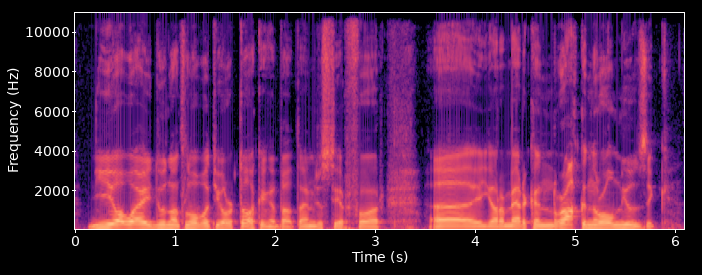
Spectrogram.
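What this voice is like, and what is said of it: Put-on Russian accent. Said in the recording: “your Russian accent's comrade, pretty solid”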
